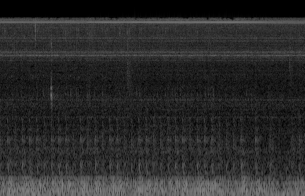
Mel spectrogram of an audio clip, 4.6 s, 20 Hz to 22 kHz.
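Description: Tormach PCNC 1100 CNC mill running a steady low hum with a fine, rapid ticking, as an axis is jogged slowly to bring the probe tip against the part.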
